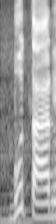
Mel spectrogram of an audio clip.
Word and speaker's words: Bhutan: BHUTAN. Hah? Butan kan? Heeh. Uh -uh. Iya BHU. Bacanya Butan. Iya, iya bener.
